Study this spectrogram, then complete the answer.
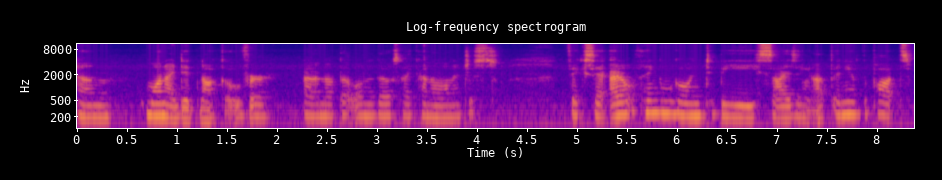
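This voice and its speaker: Soft-spoken delivery at a moderate pace with lively intonation, over noticeable background noise. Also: woman. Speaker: plant vlogger. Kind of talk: casual vlog tutorial. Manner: quiet, soft-spoken; hesitant, many fillers.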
